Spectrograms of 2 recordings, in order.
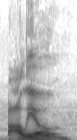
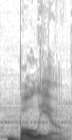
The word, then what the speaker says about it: bolillo: But yeah, I compared to what I was eating before, it's pronounced bolio. Bolio? Really? Even with an L after? Okay, yeah. Bolio. All right. Double L equals Y.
